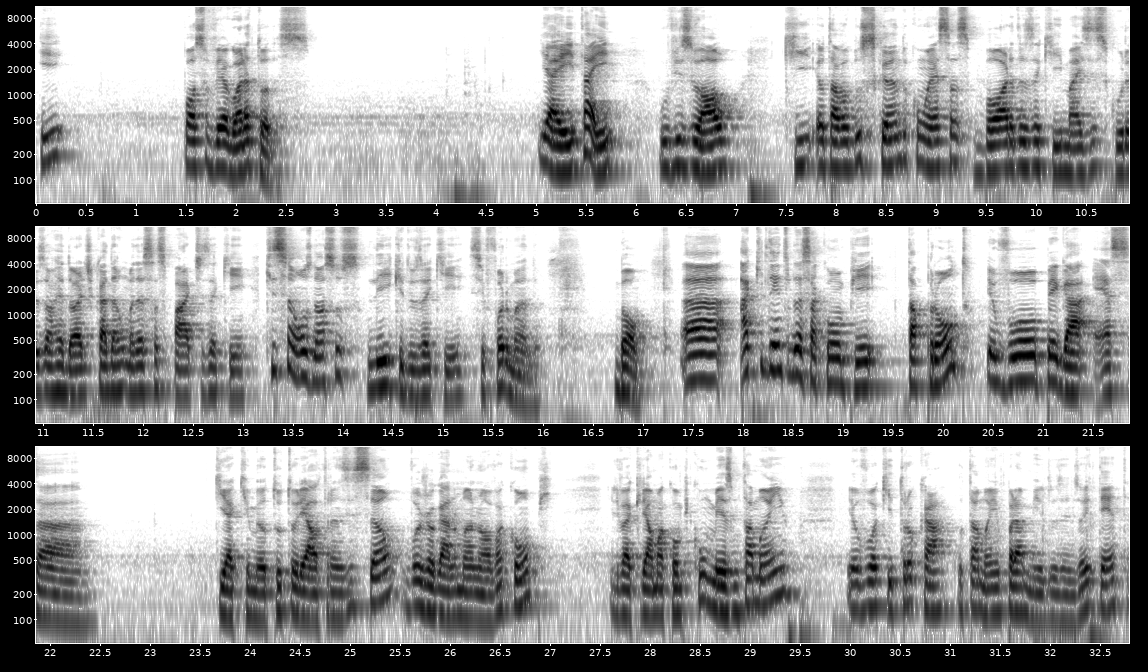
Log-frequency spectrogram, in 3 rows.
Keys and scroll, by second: 3.4 z, 6.3 v, 18.1 ctrl+a, 29.2 ctrl+k, 31.1-32.7 typing.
